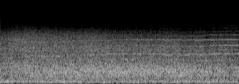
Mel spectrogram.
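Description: Steady, dense roar of battle sound effects on an old film soundtrack.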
